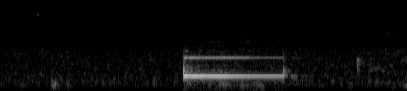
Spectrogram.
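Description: A telephone busy signal heard while calling someone during a talk broadcast: one steady two-tone beep lasting about a second, clear against a quiet background.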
